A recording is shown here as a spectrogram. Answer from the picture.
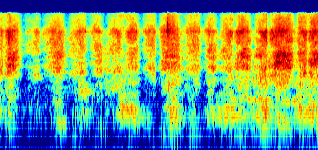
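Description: Felt board eraser rubbed back and forth across a whiteboard in quick repeated strokes, about two a second, wiping off marker writing.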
